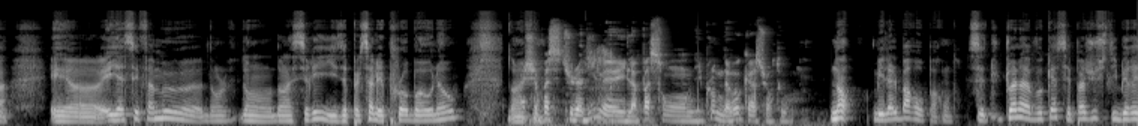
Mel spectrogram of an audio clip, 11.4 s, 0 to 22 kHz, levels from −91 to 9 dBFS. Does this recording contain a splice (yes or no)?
yes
